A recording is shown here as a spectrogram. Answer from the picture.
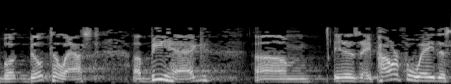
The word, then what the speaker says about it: BHAG: And one of the terms that he introduced us to in this book was, we pronounce it BHAG, but it's B-H-A-G, Big Hairy Audacious Goal.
